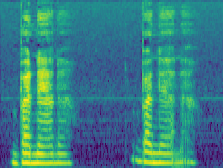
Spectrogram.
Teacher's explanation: the primary stress is on the na there's no secondary stress and the schah is over the first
